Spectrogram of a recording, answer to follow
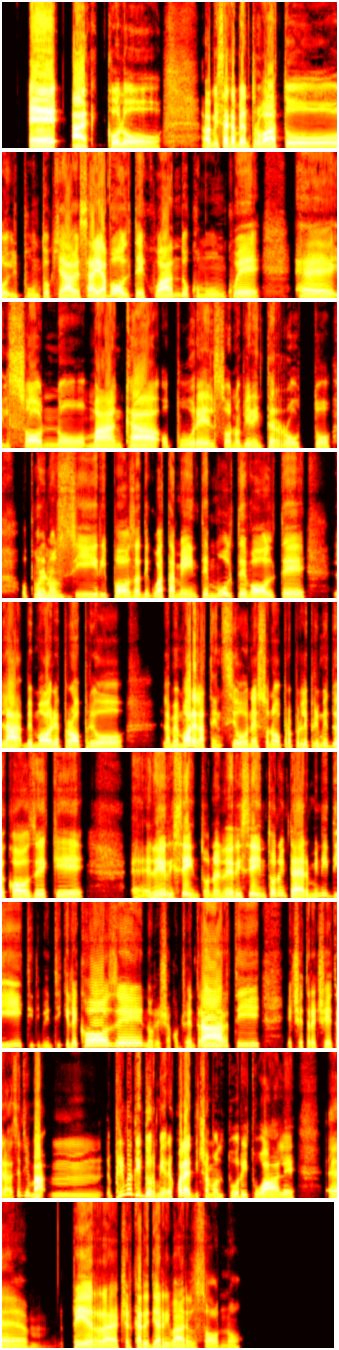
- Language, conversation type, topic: Italian, advice, Perché faccio fatica a concentrarmi e a completare i compiti quotidiani?
- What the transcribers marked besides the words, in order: "Allora" said as "alloa"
